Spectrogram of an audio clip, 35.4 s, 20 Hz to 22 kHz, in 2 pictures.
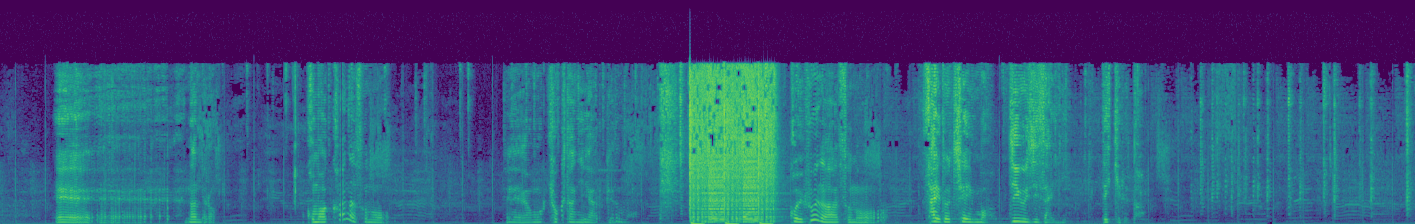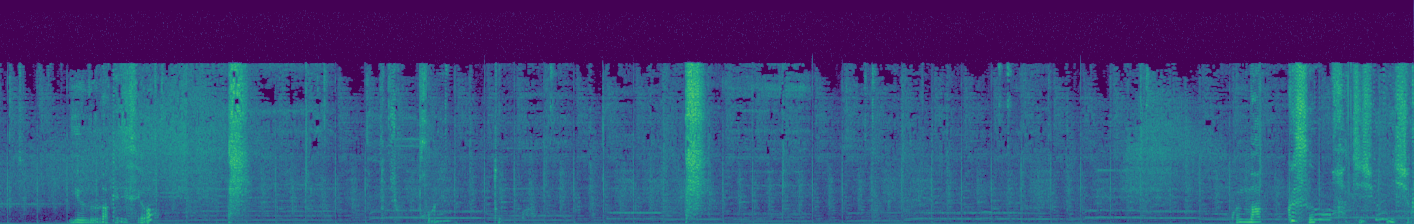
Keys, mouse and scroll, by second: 0.9-1.5 scroll down 2, 3.0 click, 3.9 right click, 4.3 click, 5.1 right click, 5.7 click, 6.2 right click, 6.5 right click, 6.8 right click, 7.0 right click, 7.4 right click, 7.7 right click, 8.0 right click, 8.5 space, 9.5 space, 15.0 ctrl+z, 16.5 ctrl+z, 19.5 right click, 21.6 right click, 22.4 right click, 23.2 click, 28.4 right click, 30.1 click, 31.9 right click, 33.8 click.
